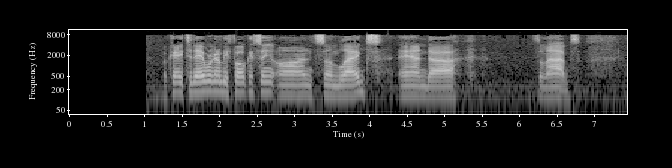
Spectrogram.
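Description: A man speaks with animation into a clip-on microphone, outdoors.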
